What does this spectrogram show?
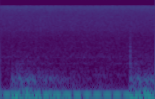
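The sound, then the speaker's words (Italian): A deep shamanic drum throbs low and steady, its booming resonance blending into a continuous rumble, with one sharper, stronger beat landing near the end. No voices. “e ai tamburi sciamaggi.”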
